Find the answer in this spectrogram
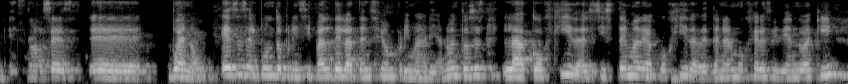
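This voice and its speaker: A woman at a medium pitch and moderate pace, with fairly even intonation and hardly any pauses. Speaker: midwifery and birth care worker. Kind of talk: interview.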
